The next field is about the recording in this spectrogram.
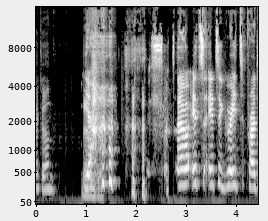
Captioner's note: laughter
